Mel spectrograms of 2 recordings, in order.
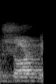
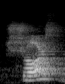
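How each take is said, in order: First: शॉर्ट stopping on t; mistaken singular. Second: शॉर्ट्स ending in ts; correct plural form. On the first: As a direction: leave the s off शॉर्ट. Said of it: "वो शॉर्ट नहीं बोलते हैं". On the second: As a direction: finish शॉर्ट्स on a clear s. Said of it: "शॉर्ट्स बोलते हैं". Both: Shown as a demonstration.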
